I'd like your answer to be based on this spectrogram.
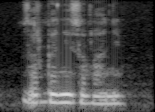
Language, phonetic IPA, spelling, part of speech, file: Polish, [ˌzɔrɡãɲizɔˈvãɲɛ], zorganizowanie, noun, LL-Q809 (pol)-zorganizowanie.wav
